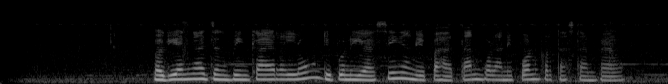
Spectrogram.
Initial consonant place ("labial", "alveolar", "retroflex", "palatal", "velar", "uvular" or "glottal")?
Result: labial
